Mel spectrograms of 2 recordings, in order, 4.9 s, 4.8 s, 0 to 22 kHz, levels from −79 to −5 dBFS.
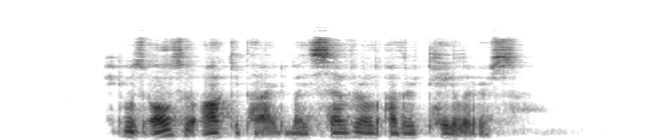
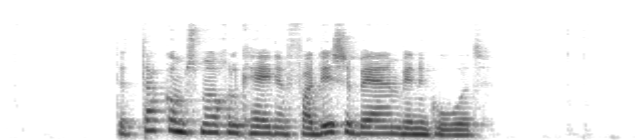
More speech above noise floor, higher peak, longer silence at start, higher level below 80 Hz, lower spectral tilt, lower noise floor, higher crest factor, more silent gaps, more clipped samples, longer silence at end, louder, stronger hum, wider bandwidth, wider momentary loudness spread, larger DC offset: first, 63 dB vs 56 dB; first, 0 dBFS vs -12 dBFS; about the same, 0.8 s vs 0.9 s; second, -74 dBFS vs -64 dBFS; second, -4 dB/octave vs -6.5 dB/octave; first, -85 dBFS vs -81 dBFS; first, 24 dB vs 16 dB; neither; neither; second, 1 s vs 1.15 s; first, -22 LUFS vs -26 LUFS; neither; second, 9.4 kHz vs 11.5 kHz; about the same, 9 LU vs 9 LU; neither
